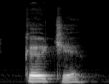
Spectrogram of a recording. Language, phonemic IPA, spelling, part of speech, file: Dutch, /ˈkøcə/, keutje, noun, Nl-keutje.ogg
- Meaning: diminutive of keu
